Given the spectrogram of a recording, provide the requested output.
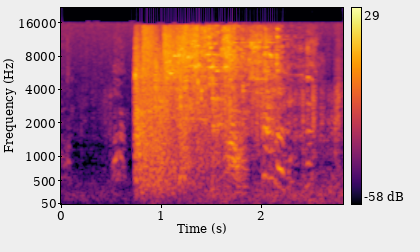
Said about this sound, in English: I'm going to smash the glass panel.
